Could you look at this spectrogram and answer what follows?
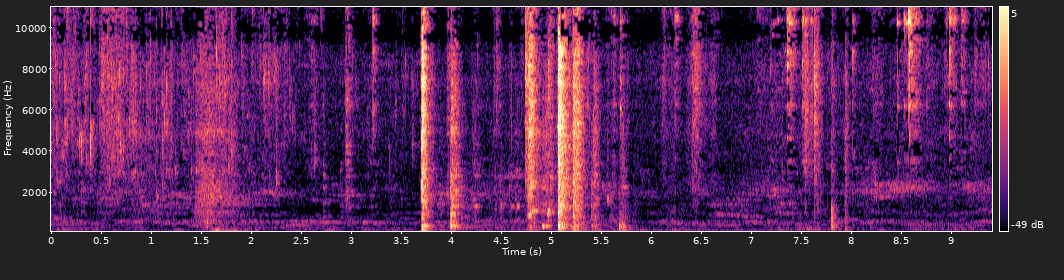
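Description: Water poured from a metal mug into a steel kadai of raw fish and vegetables, followed by several sharp metallic clanks from the pan and mug being handled about four to six seconds in.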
